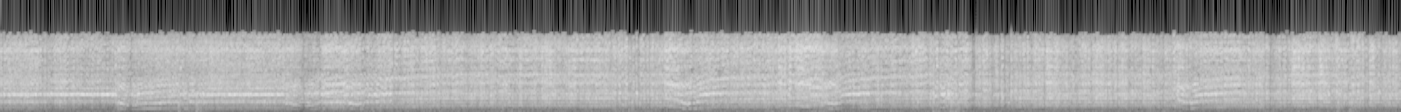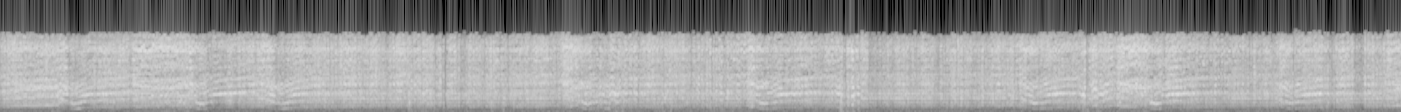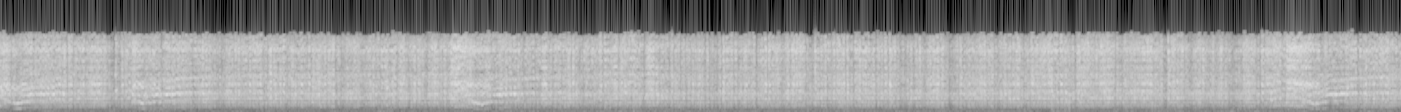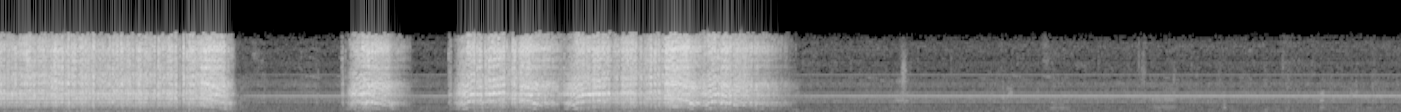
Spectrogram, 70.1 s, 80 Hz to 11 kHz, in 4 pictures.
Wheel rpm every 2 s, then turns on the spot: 150, 150, 170, 200, 180, 180, 200, 190, 190, 160, 160, 190, 180, 190, 190, 170, 180, 180, 180, 190, 180, 190, 200, 200, 200, 180, 190, 140, 30, 90, 110, 0, 0, 0, 0.
none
